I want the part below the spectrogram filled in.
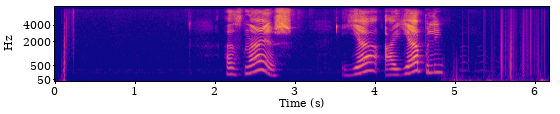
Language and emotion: Russian, neutral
